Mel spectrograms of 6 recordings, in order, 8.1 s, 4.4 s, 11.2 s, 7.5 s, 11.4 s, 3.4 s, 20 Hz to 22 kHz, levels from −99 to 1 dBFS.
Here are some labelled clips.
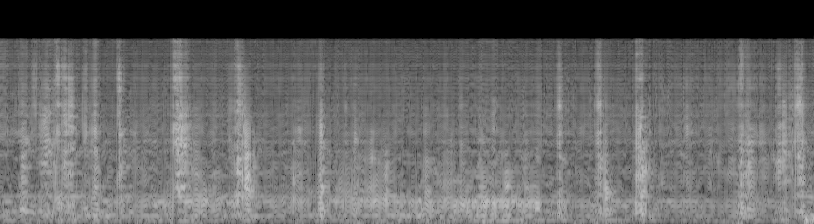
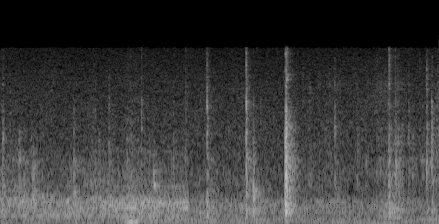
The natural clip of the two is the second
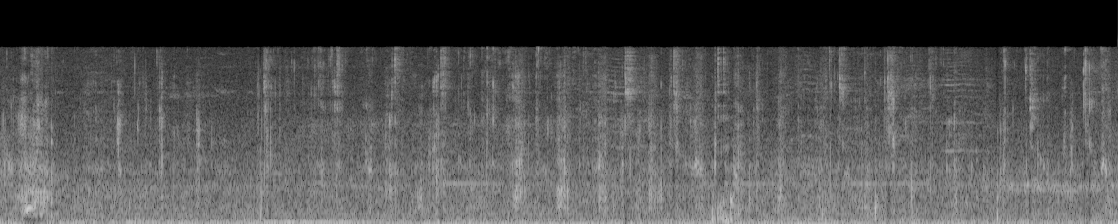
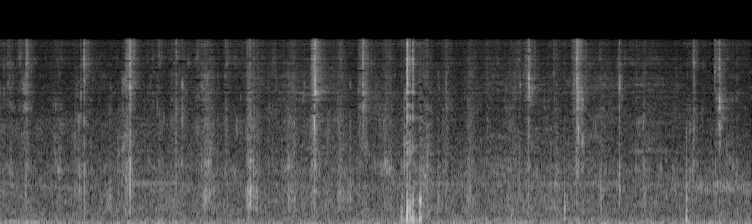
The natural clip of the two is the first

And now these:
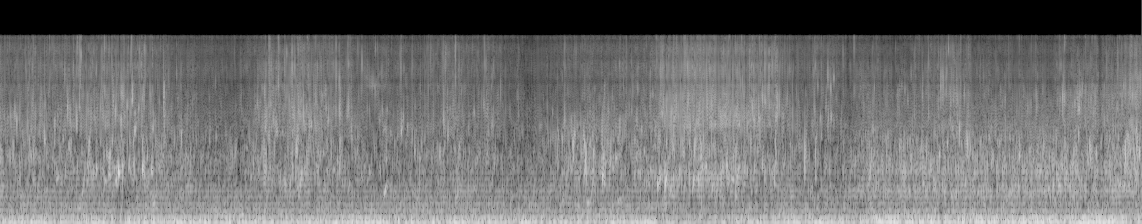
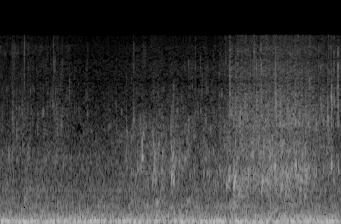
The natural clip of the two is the second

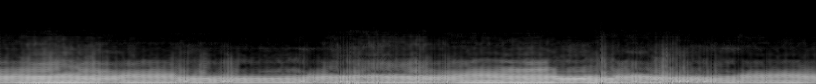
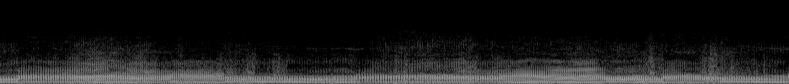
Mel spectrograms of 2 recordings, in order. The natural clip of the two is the second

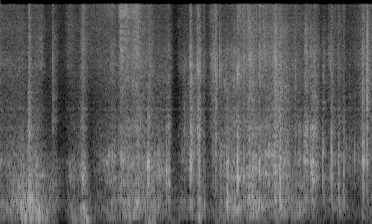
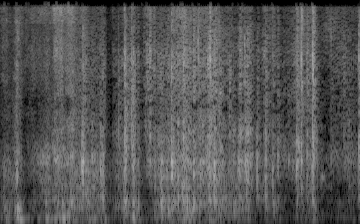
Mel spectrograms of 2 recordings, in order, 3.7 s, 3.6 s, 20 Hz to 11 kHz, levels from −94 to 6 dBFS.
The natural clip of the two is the second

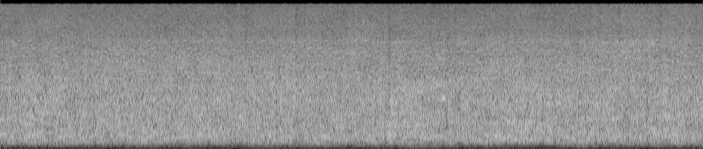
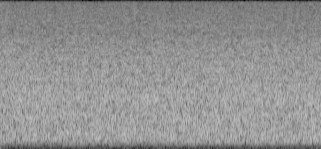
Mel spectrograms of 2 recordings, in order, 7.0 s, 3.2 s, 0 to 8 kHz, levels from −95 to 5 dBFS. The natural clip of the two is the second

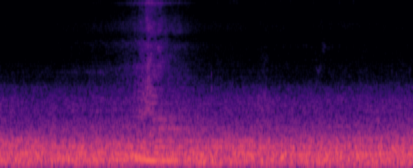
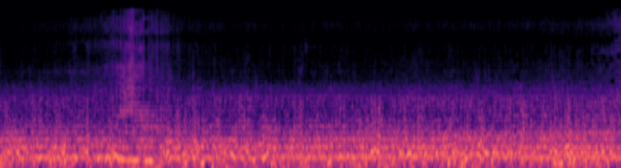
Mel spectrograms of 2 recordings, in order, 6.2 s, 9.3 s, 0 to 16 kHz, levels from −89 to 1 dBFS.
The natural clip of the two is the first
